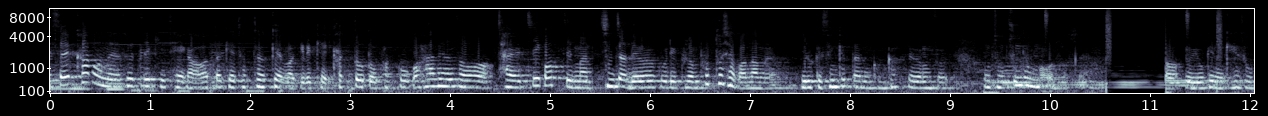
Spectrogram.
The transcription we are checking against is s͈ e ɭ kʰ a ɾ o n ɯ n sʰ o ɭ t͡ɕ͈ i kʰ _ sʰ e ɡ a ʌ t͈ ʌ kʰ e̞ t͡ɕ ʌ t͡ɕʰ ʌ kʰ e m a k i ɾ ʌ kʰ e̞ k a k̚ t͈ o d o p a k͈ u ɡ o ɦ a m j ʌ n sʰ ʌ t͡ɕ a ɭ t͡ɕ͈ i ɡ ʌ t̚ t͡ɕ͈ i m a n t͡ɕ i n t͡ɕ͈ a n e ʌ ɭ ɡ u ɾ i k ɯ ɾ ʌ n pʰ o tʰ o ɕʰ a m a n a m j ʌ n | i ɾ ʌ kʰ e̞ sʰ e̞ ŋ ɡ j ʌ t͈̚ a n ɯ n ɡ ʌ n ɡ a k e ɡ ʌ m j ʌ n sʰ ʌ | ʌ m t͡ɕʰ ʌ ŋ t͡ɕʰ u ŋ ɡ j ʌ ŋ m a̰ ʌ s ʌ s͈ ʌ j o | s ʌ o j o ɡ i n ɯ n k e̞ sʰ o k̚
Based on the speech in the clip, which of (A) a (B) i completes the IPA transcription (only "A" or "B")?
B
